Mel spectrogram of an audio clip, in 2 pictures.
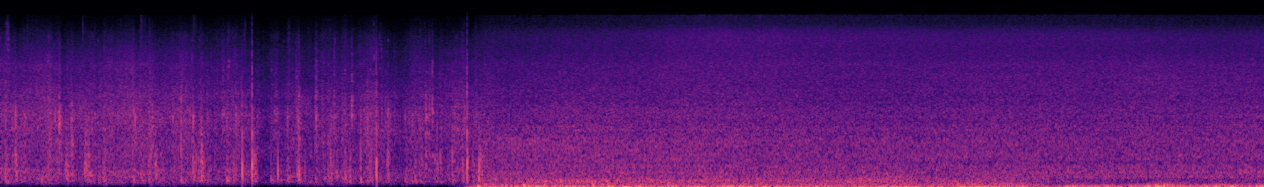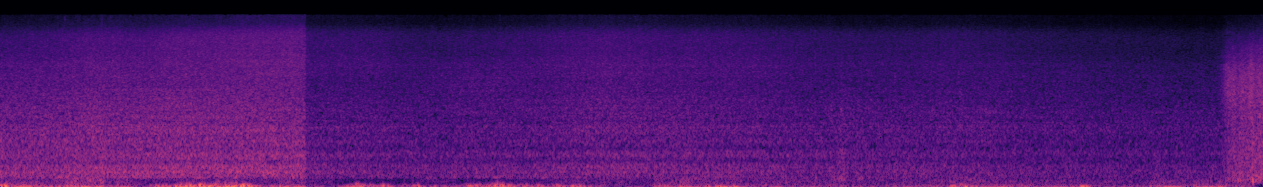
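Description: Footsteps on a wooden walkway for the first few seconds, then wind gusting over the microphone with a heavy low rumble. About two-thirds of the way through the wind noise drops off suddenly to a quieter, steady outdoor hiss.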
